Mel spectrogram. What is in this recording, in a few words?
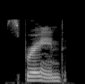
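"sprained", British English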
